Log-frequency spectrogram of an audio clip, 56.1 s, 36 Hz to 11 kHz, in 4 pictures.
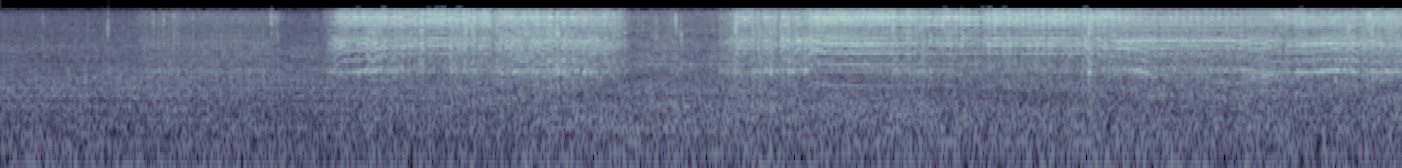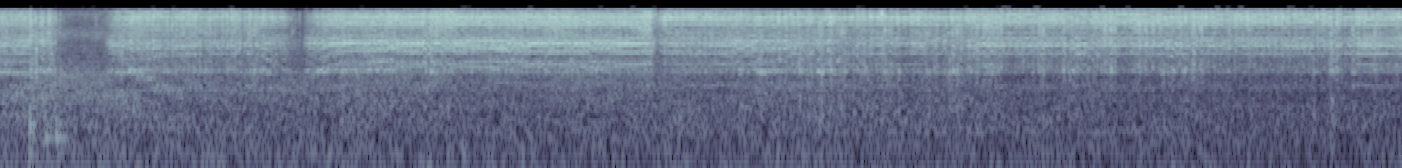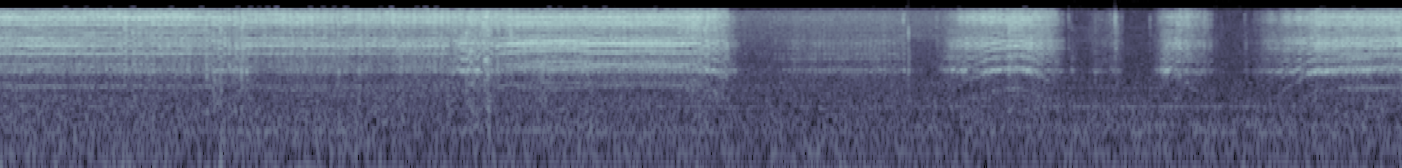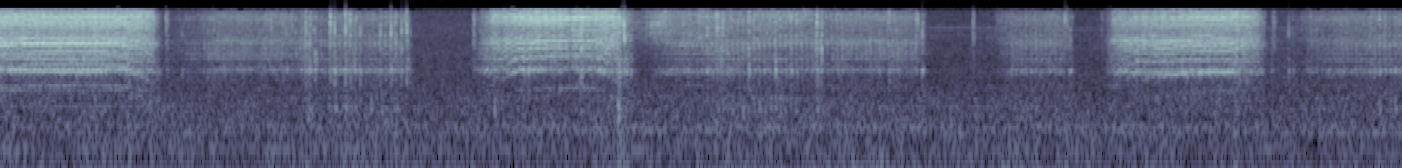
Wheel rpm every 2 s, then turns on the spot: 10, 40, 140, 50, 140, 150, 120, 90, 110, 160, 160, 150, 160, 150, 150, 150, 150, 110, 30, 50, 60, 130, 30, 60, 50, 20, 30, 50.
38-40 44-46 48-52 54-56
